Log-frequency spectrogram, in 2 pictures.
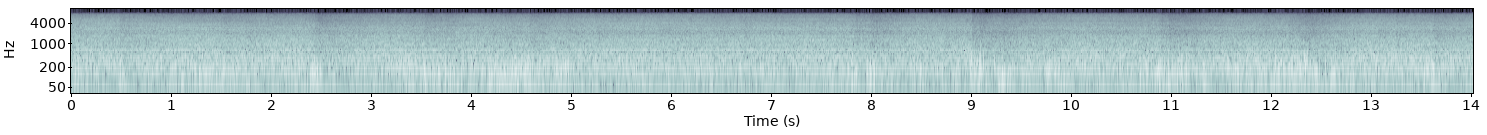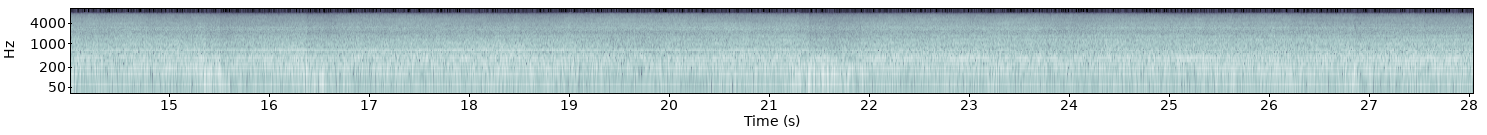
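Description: Jet aircraft noise on an airport apron: a steady rushing drone with a constant whine. A second, lower whine joins about halfway through, and the higher whine stops near the end.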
